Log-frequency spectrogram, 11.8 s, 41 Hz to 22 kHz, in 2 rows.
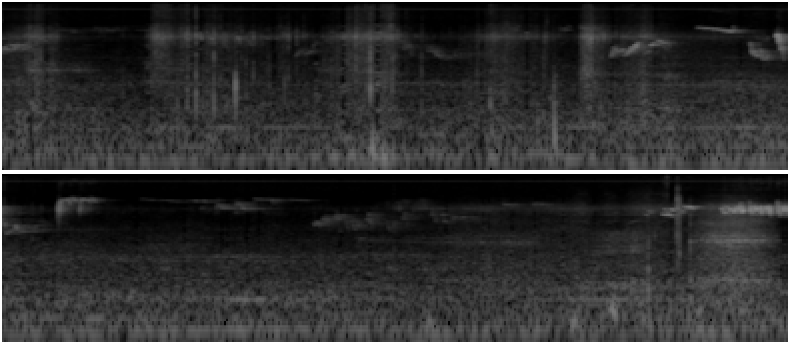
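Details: In April 2022 spring woodland at Central Park, Plymouth, a European robin high in the canopy sings thin, high, wavering phrases in scattered bursts, with footsteps and rustling close by.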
